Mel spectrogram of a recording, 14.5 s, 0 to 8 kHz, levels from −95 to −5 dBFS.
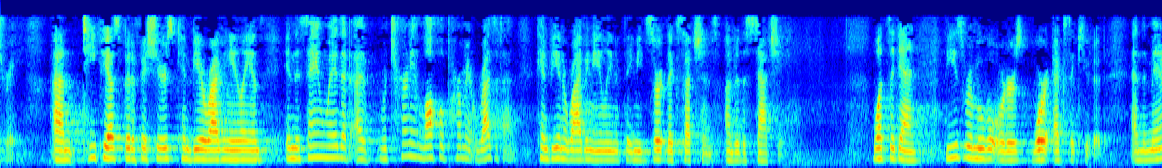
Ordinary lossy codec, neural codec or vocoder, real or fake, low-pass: MP3, 24 kbps; codec, 24 kHz, 0.5 kbps, DualCodec; fake; 7.2 kHz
